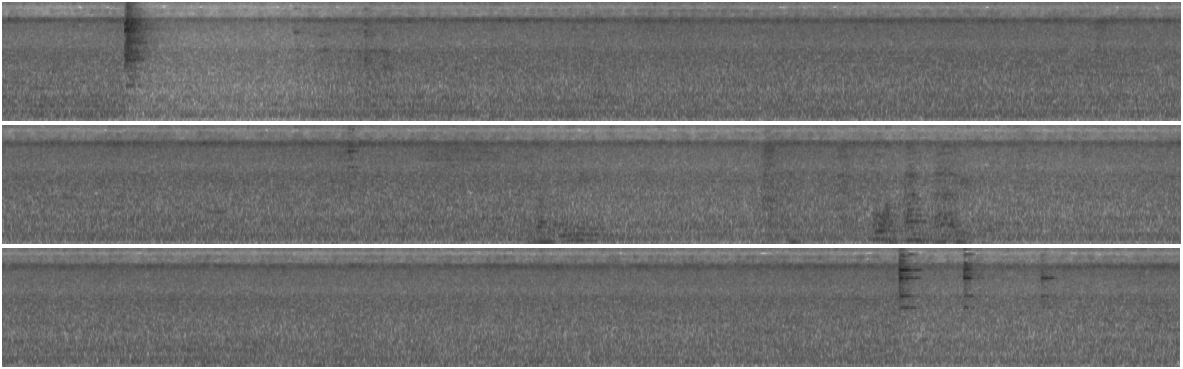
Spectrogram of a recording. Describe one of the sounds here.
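Metal parts clink as a man works on a pump fitting.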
